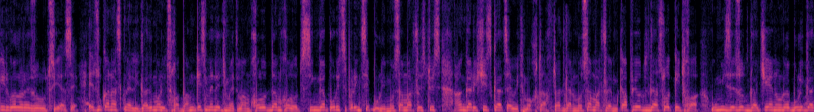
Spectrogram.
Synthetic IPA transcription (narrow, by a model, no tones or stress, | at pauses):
pʼiɾvɛlˠɾɛzɔlut̪sʰiaz̥ɛ̰ɛsukʼanaskʼnɛliɡad̪mɔɾit̪sʰχwabaŋkʼismɛnɛd͡ʒmɛnt̪ʼmamχɔlˠɔd̪ːamχɔlˠɔd̪̥siŋɡapʼuɾispʼɾint̪sʰipʼulimɔsamaɾt̪ʰlist̪ʰwisaŋɡaɾiʃisɡat̪sʼɛvit̪ʰmɔχd̪a̰ɾad̪ɡanmɔsamaɾt̪ʰlɛmkʼapʰiɔd̪ːaswakʼit̪ʰχwaumizɛzɔd̪ɡat͡ʃʼianuɾɛbuliɡa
